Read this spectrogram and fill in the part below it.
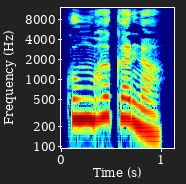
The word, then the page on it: ಕುಂಭಕರ್ಣ: kumbhakarṇa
